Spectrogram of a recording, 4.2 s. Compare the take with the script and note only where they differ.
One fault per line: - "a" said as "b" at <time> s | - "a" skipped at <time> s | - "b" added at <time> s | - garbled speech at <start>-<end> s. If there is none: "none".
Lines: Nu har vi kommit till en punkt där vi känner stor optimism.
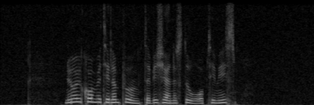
none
